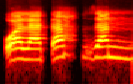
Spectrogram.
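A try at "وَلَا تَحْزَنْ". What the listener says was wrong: Wala panjang. Wala. Wala tahzan alaihim.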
